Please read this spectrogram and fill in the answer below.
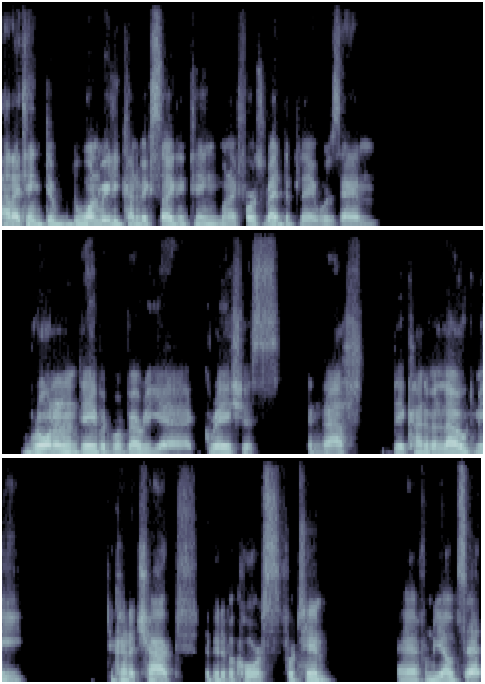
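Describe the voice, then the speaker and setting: A man with a Dublin accent speaks at a moderate pace in a fairly high pitch, his intonation monotone and flat, broken by long, frequent pauses. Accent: Dublin Irish. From Ireland, Dublin. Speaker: stage actor. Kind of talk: interview conversation.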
